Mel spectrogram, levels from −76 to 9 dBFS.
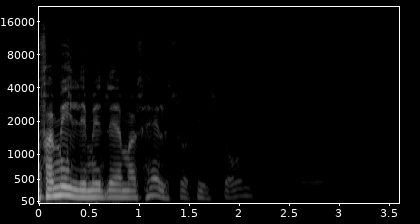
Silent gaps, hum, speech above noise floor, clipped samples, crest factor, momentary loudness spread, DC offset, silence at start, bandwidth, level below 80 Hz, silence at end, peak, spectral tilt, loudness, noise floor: none; none; 56 dB; under 0.1%; 20 dB; 21 LU; under 0.1%; 0 s; 15 kHz; -76 dBFS; 1.95 s; -16 dBFS; -7.5 dB/octave; -32 LUFS; -89 dBFS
